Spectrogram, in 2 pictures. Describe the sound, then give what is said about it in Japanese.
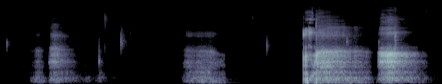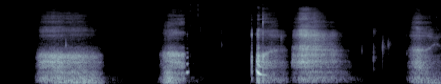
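Heavy, ragged breathing from an aroused speaker in an intimate erotic role-play: a series of airy breaths and sighs separated by short silences, quiet and close, with no speech. “私も興奮してるよ。私の呼吸、荒いでしょ。”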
